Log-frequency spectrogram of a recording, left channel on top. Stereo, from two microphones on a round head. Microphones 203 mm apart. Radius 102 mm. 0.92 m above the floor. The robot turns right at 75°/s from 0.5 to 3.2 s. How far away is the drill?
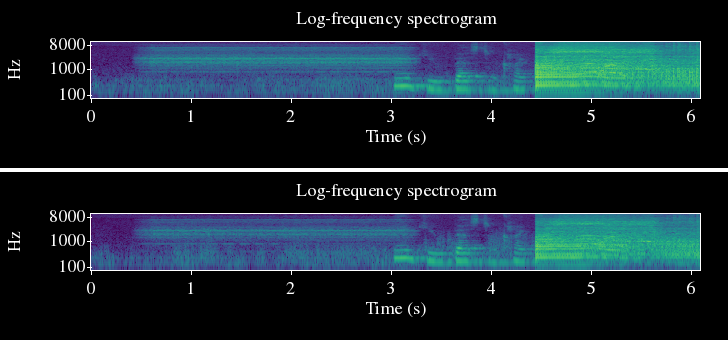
About 1.5 m.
